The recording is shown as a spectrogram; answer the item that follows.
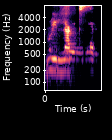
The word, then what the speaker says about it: relaxed: Okay, so in this case, the correct pronunciation will be as a T, relaxed.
